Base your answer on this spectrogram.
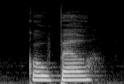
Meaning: bath
- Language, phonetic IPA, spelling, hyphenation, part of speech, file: Czech, [ˈkou̯pɛl], koupel, kou‧pel, noun, Cs-koupel.ogg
